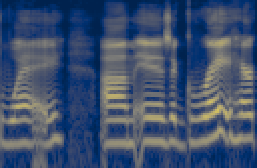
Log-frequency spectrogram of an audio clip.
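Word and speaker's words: Ouai: a little gift um way o a u i pronounced whey um is a great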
